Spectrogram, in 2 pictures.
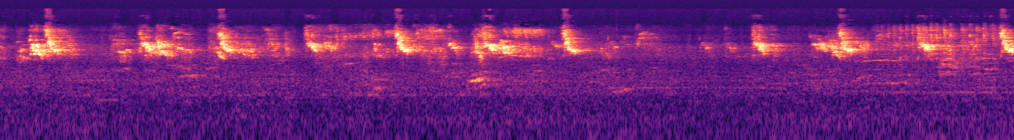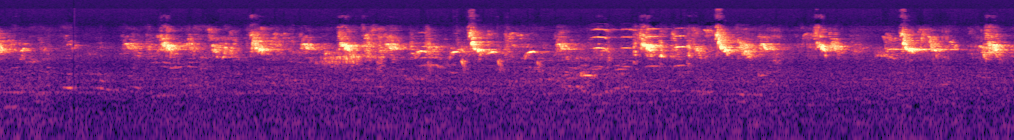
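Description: Small birds chirping: a busy, continuous run of short, high chirps, one after another.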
